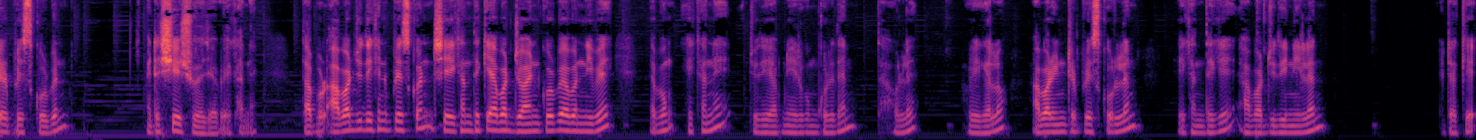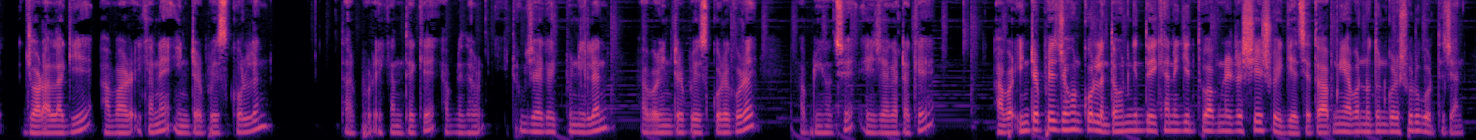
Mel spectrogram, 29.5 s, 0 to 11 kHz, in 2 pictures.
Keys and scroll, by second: 10.8 Return, 16.9 Return, 24.1 super+z.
